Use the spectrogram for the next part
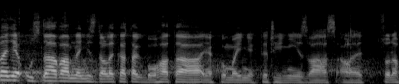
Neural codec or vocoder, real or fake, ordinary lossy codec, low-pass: vocoder, 44.1 kHz, 128 mel bands, Pupu-Vocoder; fake; AAC, 96 kbps; 14.4 kHz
